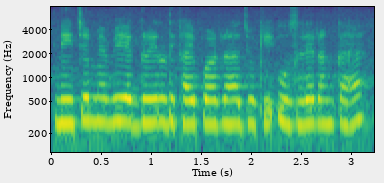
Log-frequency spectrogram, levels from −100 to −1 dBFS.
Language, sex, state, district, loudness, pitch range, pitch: Hindi, female, Jharkhand, Garhwa, -14 LUFS, 260-275 Hz, 265 Hz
